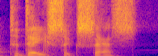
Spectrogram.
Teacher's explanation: Today 后面加 S 叫 today's. Success 也是 S 开头，所以只用发一个 S 就可以了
